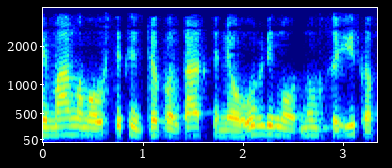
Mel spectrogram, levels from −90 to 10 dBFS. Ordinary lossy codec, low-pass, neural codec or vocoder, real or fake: MP3, 24 kbps; 3.6 kHz; codec, 16 kHz, 0.5 kbps, X-Codec, HuBERT features, trained on balanced general audio; fake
